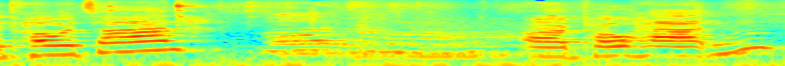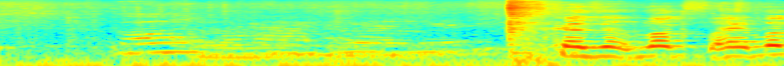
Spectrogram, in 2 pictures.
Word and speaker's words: Powhatan: um the poet or pow hatton okay and the chief is a chief poet on is actually how you say it and he was the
